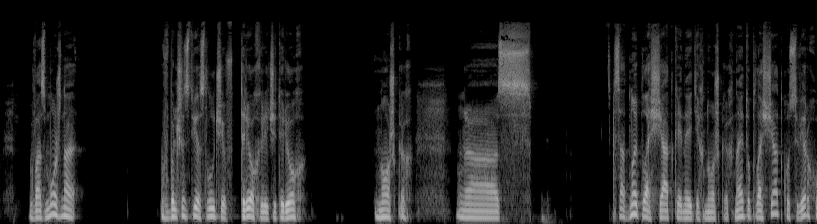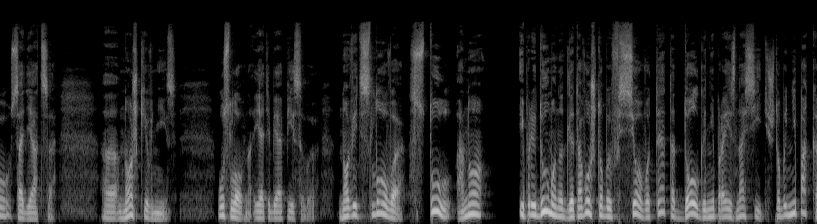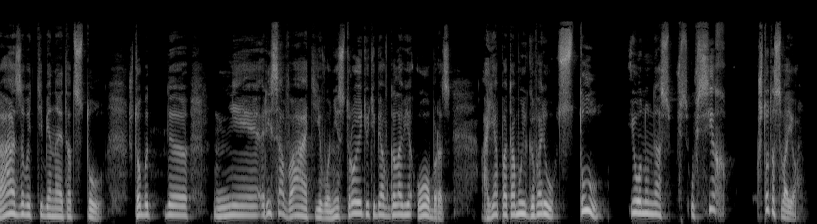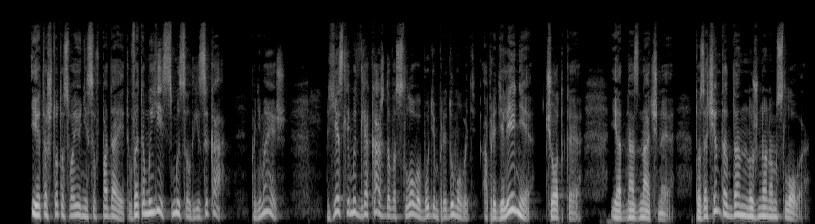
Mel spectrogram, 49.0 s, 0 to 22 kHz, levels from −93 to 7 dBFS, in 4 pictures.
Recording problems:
none

